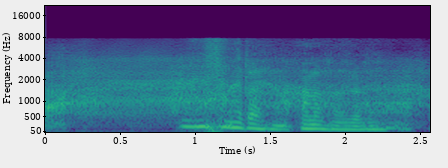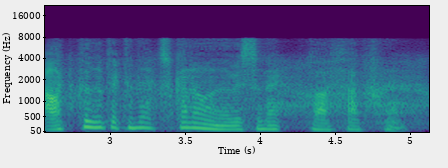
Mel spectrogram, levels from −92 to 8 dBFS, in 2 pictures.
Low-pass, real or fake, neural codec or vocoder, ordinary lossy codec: none; fake; codec, 16 kHz, 0.5 kbps, FunCodec, trained on LibriTTS, 25 frames a second; none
